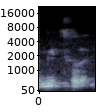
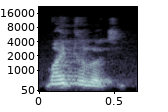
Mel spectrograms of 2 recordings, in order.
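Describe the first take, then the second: First: The first vowel sounds like 'ih'. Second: The first vowel sounds like 'eye'. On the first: The speaker calls it right. "No ওটা মিথোলজি" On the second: The speaker calls it wrong. "আমি অধিকাংশ লোককে বলতে চাই মাইথোলজি"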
